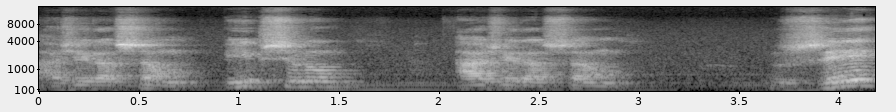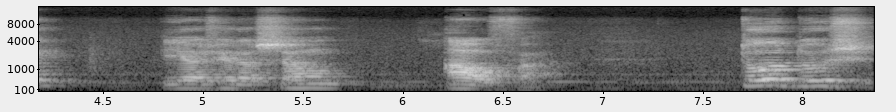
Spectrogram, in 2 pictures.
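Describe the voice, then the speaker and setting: A man speaks at a very slow pace with long, frequent pauses and big swings in loudness, and the room echo is audible. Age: 60s. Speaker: church elder and prophecy teacher. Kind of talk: religious teaching monologue.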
